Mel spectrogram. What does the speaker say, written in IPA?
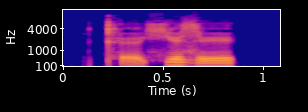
kʰ ɛ̰ ç e z e

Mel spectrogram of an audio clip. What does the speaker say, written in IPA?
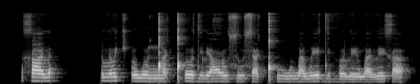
x a l | l ɤ t͡ʃʼ ɤ w ɤ ŋ͡ǃ a ǃʰ ɤ d e l e ʕ u z u s a ǃʰ u w u w a w e d e ɦ ɤ l e w a l e x a

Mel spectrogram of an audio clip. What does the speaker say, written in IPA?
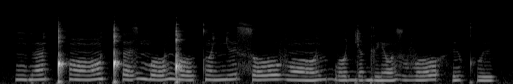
ŋ ɡ ə̃˨˦ ǃʰ õː˨˩˦ ǃʰ ə˨˩˦ z m o˨˩˦ ŋ͡ǃ o˨˩˦ tʷ ə̃˨ ɲ ɨ˨˦ s oː˨˦ v õː˨˩˦ ʎ b o˨˦ ɟ ə˨˦ ɡ ɨ˨ ɾʲ õ˨˩˦ z v oː˨˦ h ɨ˨˦ kʷʰ ɨ˨

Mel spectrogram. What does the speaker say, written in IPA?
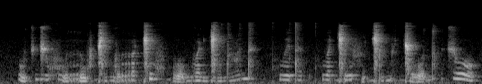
ṵ t͡ʃ d͡ʒ o xʷ w ṵ r ṵ xʷ ɡ͡ǁ æ̤ ɡ o̰ r ɒ ǁ i xʷ ɠ o̰ ɡʷ æ ɡ ɡ͡ǁ i dˤ æ̤ d | kʷʰ e t æ̤ p kʷʰ æ ɡ͡ǁ e f ḭ ɡ͡ǁ e̤ b e̤ ɡ͡ǁ o̰ d | t͡ʃ o

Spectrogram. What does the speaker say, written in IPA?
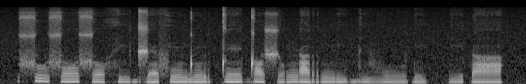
s u˦˨ s o˦ s o˨ h i˨ d͡ʒ ɛ˨ f ũ˨ d ũ˨ r t e˦ d ɔ˦ ʃ o˨˦ ŋ a˦ r n i˨ b i˨ β uː˨ ɗ i˨ k͡p i˨ ɗ a˦

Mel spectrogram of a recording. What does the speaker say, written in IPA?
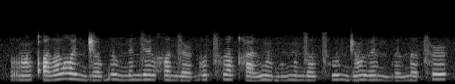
r ɔ̃˨˦ l qʼ ɔ˨ l ɔ˥ l ʁ ø˦˨ l n d͡ʒ ɤ˨˩˦ l b ɤ˦˨ l ŋ ø˧˥˧ n z ø˦˨ l χ ɤ˦˨ n z ə˞˨˩˦ ɡ o˧˥˧ t͡sʰ ɤ˦˨ l qʰ ø˨˩˦ l v ũ˨ l b ũ˨˩˦ ŋ ũ˨ n z o˨ l t͡sʰ u˧˥˧ l n d͡ʒ ɔ̃˧˥˧ l v ø˦˨ l m b ɵ˨˩˦ l n ɤ˨ t͡sʰ ə˞˥

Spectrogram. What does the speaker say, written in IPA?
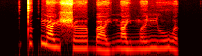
t̪ ə˦˥ k̚ n a˧ j ʂ əː˧ ɓ a˨˩˦ j ŋ a˧ j m əː˧˥ ɲ u˧˥ w ə˨˩ k̚

